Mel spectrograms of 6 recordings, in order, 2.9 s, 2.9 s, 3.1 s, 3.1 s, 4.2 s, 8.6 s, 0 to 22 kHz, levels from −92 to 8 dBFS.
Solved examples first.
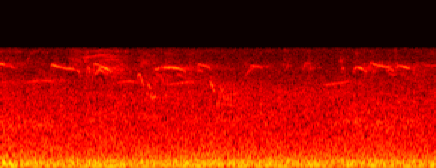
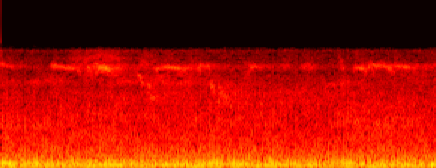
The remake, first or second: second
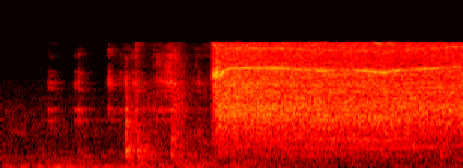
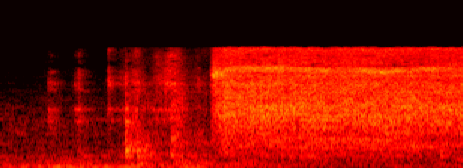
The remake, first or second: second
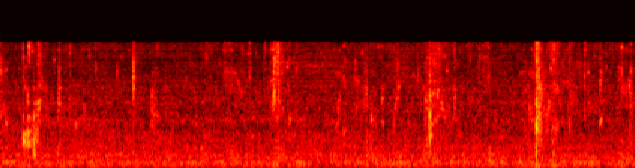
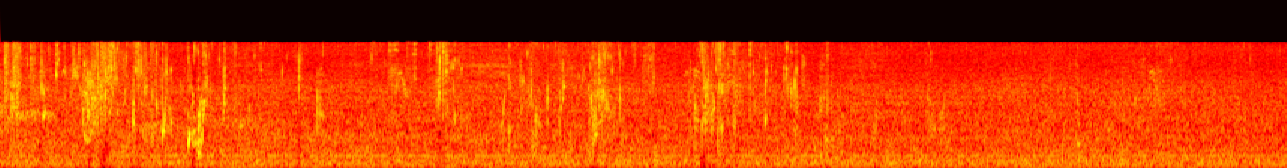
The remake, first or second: first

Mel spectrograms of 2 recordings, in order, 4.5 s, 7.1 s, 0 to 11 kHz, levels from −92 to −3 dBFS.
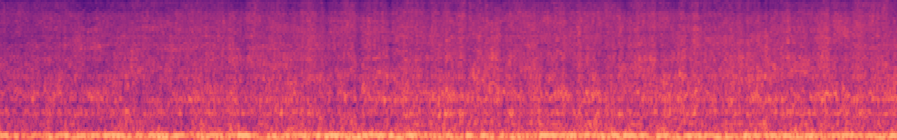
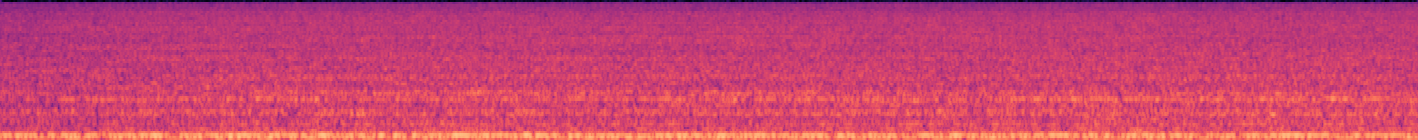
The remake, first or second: first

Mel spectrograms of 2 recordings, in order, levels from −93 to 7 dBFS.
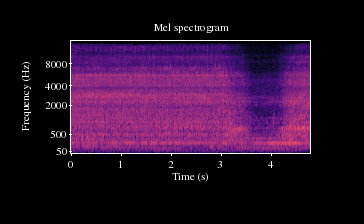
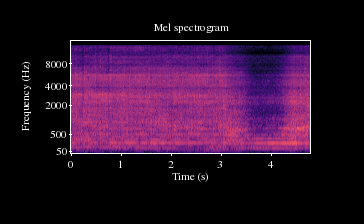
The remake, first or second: second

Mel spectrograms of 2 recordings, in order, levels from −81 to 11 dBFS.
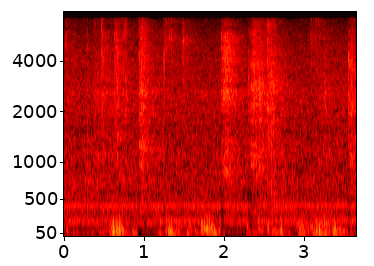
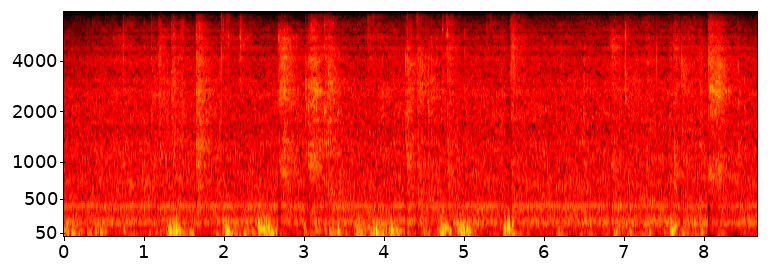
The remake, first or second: second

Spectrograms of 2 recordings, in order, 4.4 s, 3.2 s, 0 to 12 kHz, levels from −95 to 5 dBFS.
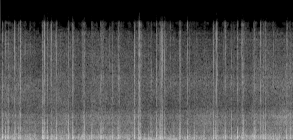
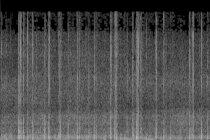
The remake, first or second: first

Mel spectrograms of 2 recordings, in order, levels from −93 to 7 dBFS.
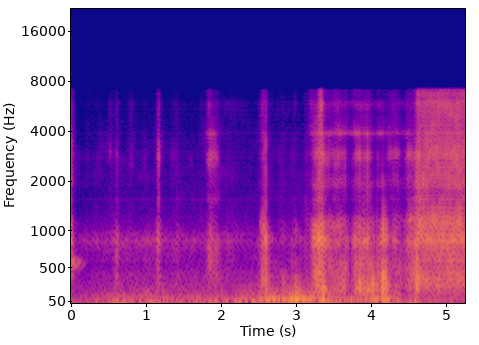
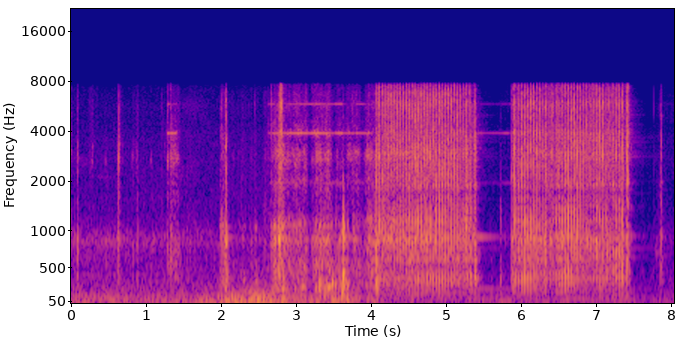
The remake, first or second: first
